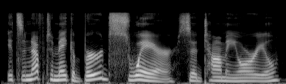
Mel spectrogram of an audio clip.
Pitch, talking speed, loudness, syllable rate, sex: 180 Hz, 210 wpm, -18 LUFS, 5.3 syllables/s, female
